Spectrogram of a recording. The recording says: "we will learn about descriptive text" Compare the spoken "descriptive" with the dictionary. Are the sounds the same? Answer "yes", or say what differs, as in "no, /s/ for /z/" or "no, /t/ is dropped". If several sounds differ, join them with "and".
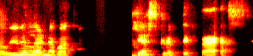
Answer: yes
